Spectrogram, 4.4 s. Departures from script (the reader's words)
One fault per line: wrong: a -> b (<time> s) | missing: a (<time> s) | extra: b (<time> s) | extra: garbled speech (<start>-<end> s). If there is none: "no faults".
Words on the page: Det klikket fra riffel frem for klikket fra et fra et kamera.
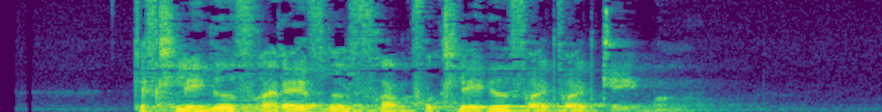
no faults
